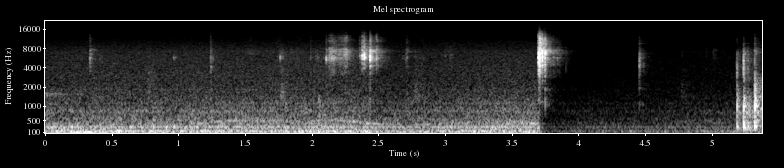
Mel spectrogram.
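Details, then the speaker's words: Kodak Retina Reflex S leaf shutter after cleaning and graphite-lubricating the retard gear train and self-timer, tested including the B setting: a few crisp, clean single snaps, nothing dragging or sticking; firing properly. "That seems to work fine. This would be B, this will be the B setting. That works fine too."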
